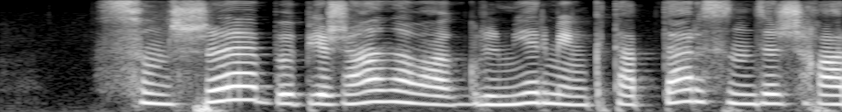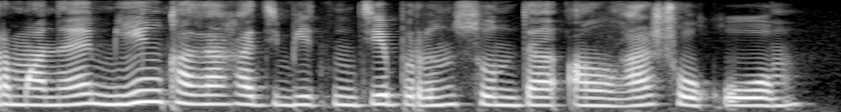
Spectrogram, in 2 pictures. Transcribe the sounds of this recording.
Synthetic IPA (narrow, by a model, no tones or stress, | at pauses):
sənʃəbopʲeʒɑno̞vɑɡʲʏlʲme̞ɾme̞ŋkʲʰɪ̥t̪ɑp̚t̪ɑɾsənd̪əʃəʁɑɾmɑnəme̞ɴqʰɑzɑqæd̪e̞bije̞t̪ɪnd̪e̞bʊɾənsond̪ɑʔɑlˠʁɑʃwo̞quəm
